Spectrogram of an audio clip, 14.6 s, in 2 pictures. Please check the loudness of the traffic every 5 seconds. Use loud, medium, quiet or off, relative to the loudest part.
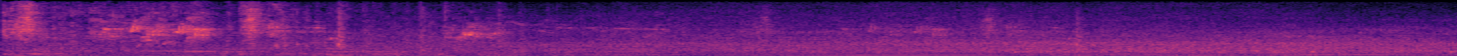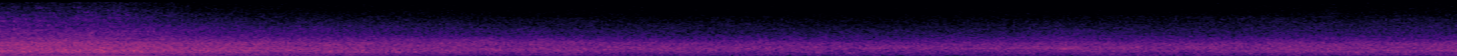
loud, loud, medium.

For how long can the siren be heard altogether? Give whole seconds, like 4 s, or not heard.
not heard.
